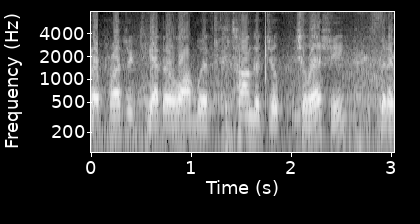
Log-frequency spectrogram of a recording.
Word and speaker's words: Katongo Chileshe: we're working on a project together along with katanga chileshi did i pronounce that properly yes you did okay i'm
